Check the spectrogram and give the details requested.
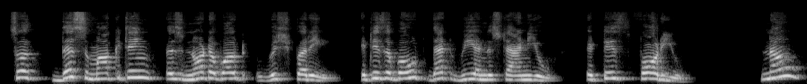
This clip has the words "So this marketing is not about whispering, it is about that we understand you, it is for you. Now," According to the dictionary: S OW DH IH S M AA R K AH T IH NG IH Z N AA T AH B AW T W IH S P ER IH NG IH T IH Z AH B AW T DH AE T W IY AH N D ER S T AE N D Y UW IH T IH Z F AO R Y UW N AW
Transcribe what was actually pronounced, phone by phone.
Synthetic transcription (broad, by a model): S OW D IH S M AA R K AH T IH NG IH Z N AA T AH B AW T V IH SH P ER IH NG IH T IH Z AH B AW T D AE T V IY AH N D ER S T AE N D Y UW IH T IH Z F AO R Y UW N AW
